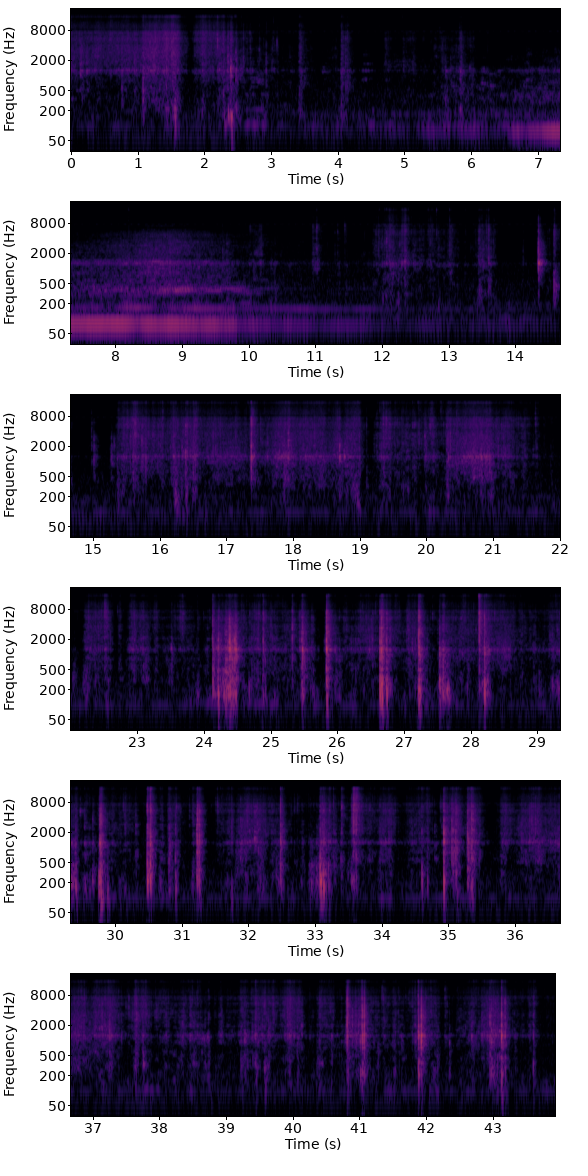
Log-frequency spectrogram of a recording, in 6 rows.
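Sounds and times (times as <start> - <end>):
packaging crinkling and crackling: 0.0 - 6.4, 9.1 - 43.9.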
